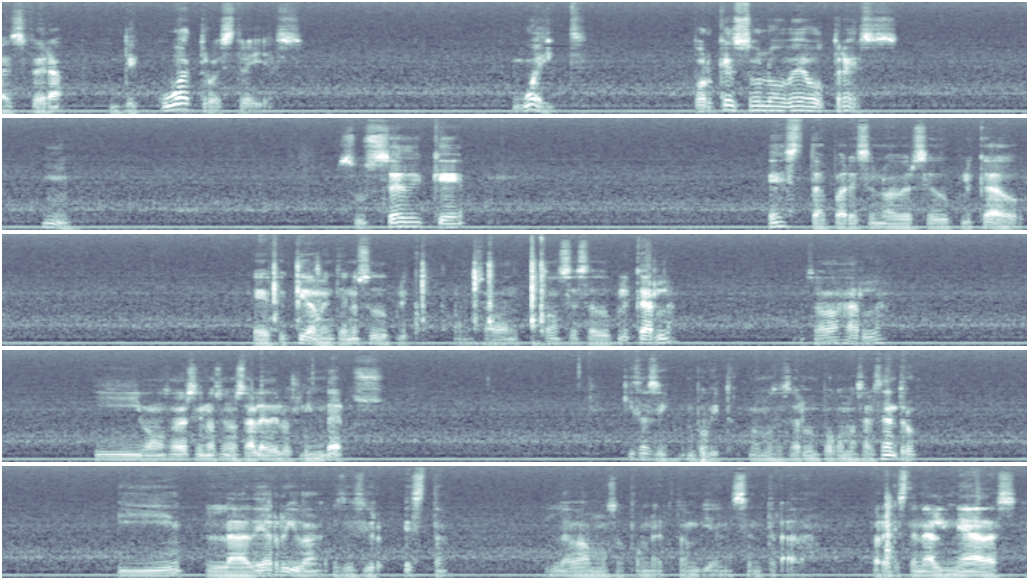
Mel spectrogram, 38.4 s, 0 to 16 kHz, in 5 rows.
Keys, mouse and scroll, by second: 7.9-8.7 scroll up 2, 8.8-9.3 scroll down 2, 10.7 right click, 13.1-13.7 scroll down 2, 14.7 click, 17.0 ctrl+z, 18.3 shift+d, 18.8 shift+Return, 19.7-21.7 drag, 27.2-28.6 drag, 31.2-31.8 scroll up 2, 32.9 right click, 34.0-36.3 drag, 36.3-36.9 scroll down 1.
